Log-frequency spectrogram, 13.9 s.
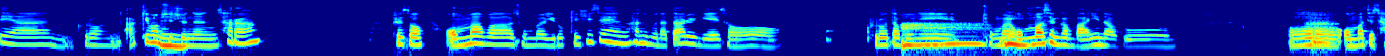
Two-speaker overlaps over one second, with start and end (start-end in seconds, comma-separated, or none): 9.0-10.4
